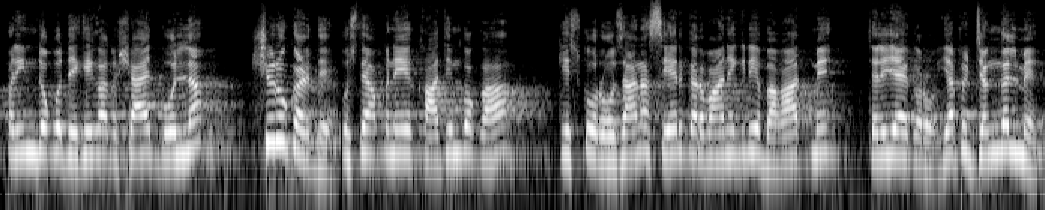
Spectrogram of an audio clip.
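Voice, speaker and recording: A high-pitched male preacher from Pakistan delivers a storytelling sermon. His bright, sharp voice keeps putting rhetorical questions to the listeners, and a long hall reverb trails behind every phrase. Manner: quizzes the audience with rhetorical questions.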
